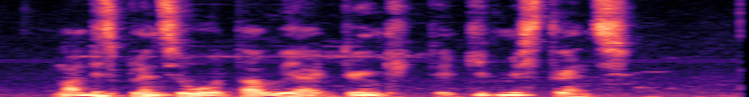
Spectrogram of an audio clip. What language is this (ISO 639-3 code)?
pcm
